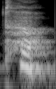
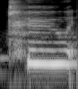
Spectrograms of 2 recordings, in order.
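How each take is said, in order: First: The word is said with a reduced vowel. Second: The word is said with a full vowel. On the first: "t is the weak form in a sentence" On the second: "to is the strong form"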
